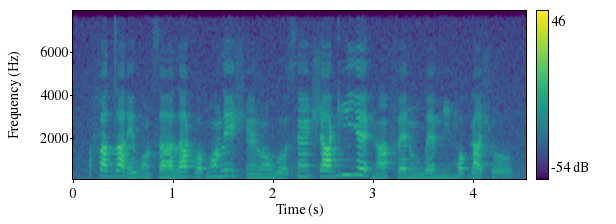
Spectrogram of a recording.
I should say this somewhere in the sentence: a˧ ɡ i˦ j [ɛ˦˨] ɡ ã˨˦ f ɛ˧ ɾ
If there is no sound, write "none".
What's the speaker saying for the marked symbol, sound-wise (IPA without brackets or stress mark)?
ɛ˦˨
